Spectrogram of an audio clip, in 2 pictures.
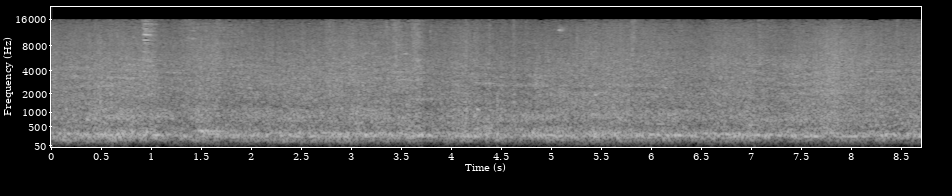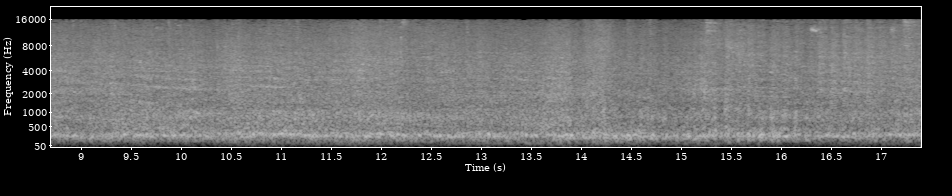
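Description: Autorack freight cars rolling past at speed: a loud, steady rumble of steel wheels on rail, with scattered clicks as the wheels pass over the track.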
